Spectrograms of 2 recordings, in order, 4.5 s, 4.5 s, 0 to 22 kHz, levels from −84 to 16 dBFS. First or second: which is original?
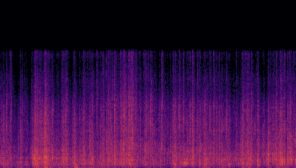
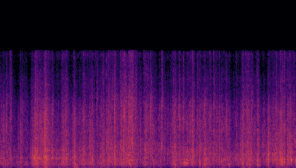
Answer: first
